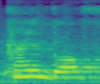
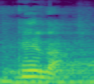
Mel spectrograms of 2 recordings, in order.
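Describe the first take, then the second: First: The two words are said fully and separately. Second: The two words run together into one. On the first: "Au lieu de kind of" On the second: "ils disent kinda"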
